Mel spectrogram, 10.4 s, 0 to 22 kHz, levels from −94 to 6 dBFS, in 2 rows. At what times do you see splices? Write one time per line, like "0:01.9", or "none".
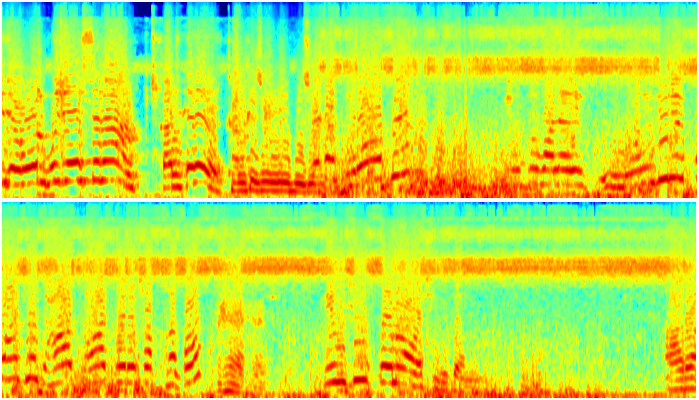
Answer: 0:02.2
